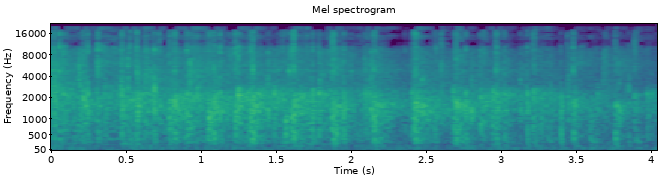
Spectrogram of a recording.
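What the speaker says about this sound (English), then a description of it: "let's give our presenters a round of applause" An audience applauds presenters at a city commission meeting with steady, dense clapping that holds at an even level throughout, fairly close and without pause.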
